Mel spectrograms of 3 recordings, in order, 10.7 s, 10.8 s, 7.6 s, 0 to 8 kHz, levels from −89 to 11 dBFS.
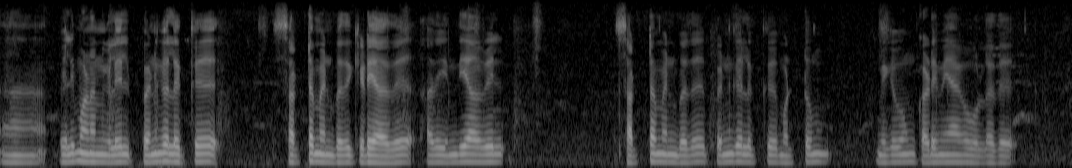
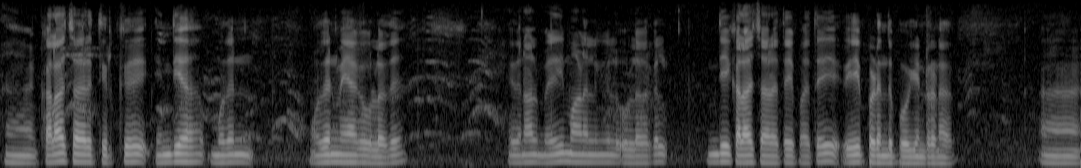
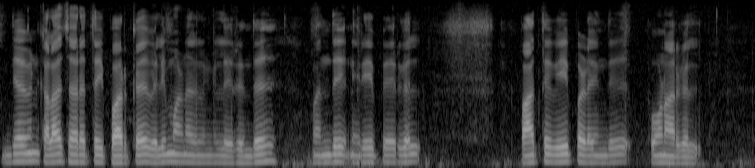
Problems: low volume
